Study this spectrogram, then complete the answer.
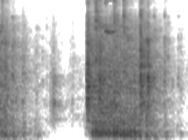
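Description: A small two-stroke engine fires up with a sudden loud, buzzy burst, revving briefly close by after a quieter moment of cranking.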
